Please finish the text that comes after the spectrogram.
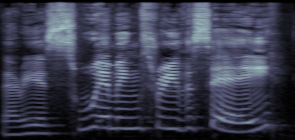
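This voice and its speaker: A woman teacher reading a rhyming picture book to young children in an expressive, sing-song way, with asides to her listeners. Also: high-pitched, measured pace. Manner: animated, emphatic, sing-song rhyming delivery.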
